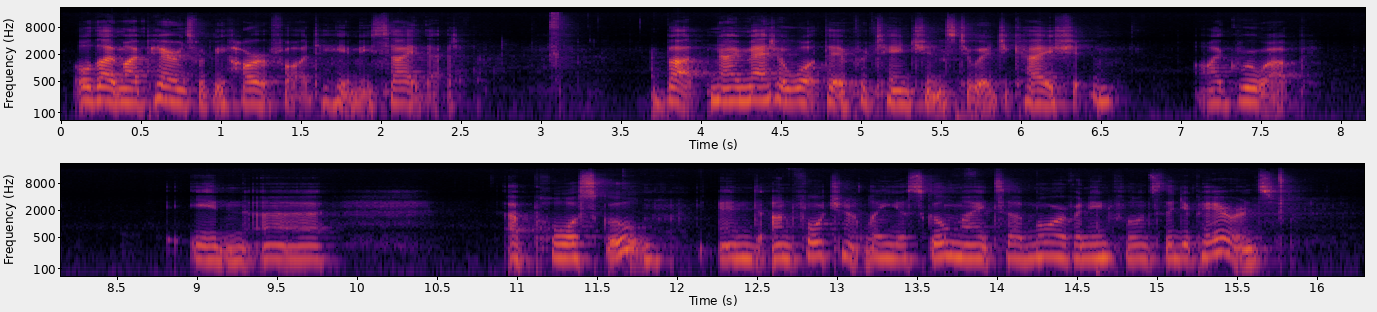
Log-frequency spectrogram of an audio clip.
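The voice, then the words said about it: Australian country accent. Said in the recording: “you might hear the country accent”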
